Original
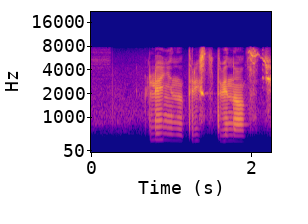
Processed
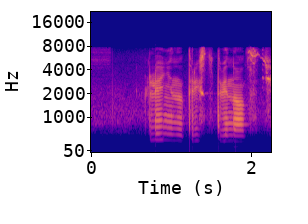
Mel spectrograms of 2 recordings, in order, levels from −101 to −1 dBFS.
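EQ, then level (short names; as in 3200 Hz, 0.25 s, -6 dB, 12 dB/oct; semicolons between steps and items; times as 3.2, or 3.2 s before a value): dynamic EQ 5800 Hz, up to -5 dB, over -36 dBFS, Q 1.3; bell 3800 Hz -10 dB 1.3 oct; dynamic EQ 2100 Hz, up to -7 dB, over -35 dBFS, Q 1.7; -2.5 dB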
